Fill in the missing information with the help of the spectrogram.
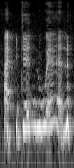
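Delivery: high, slow, laughing mock sob; mock crying whine. Recalling losing the school board seat, mock tearful. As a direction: whimper it, laughing through.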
